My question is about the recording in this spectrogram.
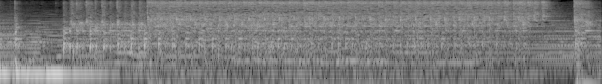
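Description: Instrumental music: harmonium chords held under quick hand-drum strokes, with a bright hissing percussion shimmer from about a second and a half in until shortly before the end.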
